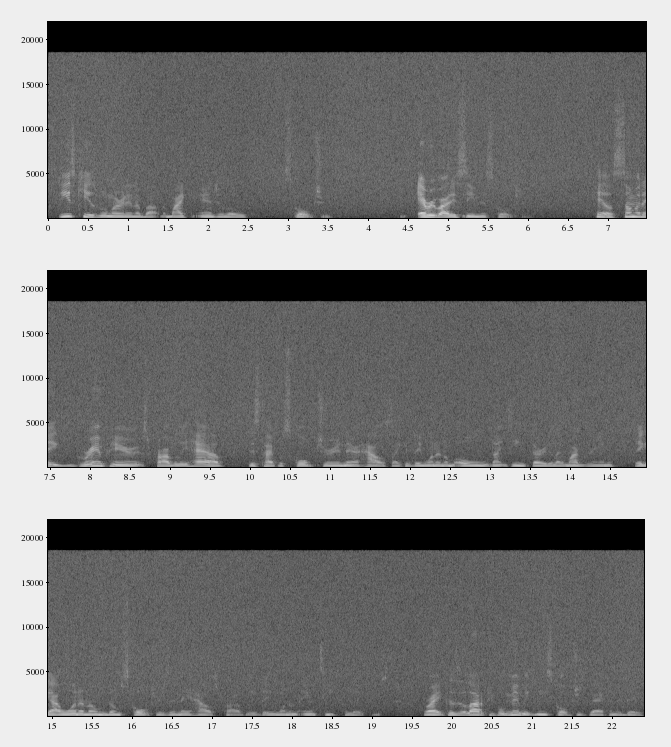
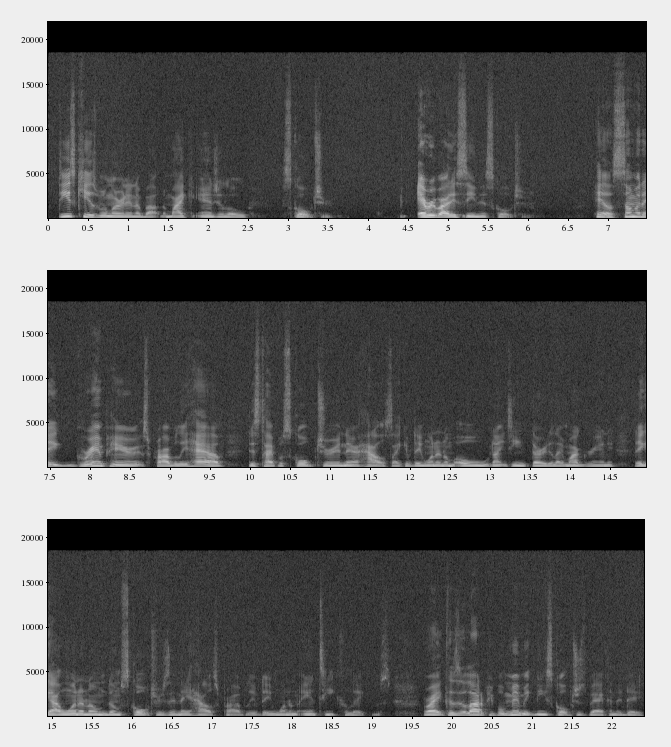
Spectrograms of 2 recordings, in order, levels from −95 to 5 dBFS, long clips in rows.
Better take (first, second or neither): second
